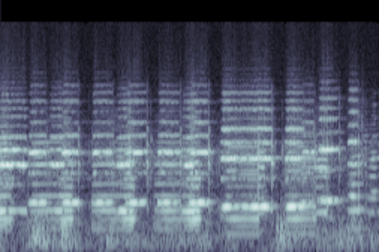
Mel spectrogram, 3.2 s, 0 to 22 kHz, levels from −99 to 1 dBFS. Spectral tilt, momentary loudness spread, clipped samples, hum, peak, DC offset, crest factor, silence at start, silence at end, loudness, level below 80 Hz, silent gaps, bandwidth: -3 dB/octave; 3 LU; under 0.1%; none; -4 dBFS; under 0.1%; 12 dB; 0 s; 0 s; -16 LUFS; -50 dBFS; none; 13 kHz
